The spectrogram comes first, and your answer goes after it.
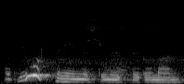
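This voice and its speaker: Teenage boy playing gruff, swooping strongman. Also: on the low side, very animated, fast talker, warm tone. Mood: challenging. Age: young teenager. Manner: blunt, commanding. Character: gruff, menacing Yorkshire strongman. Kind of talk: amateur school radio play. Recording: muffled amateur recording.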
